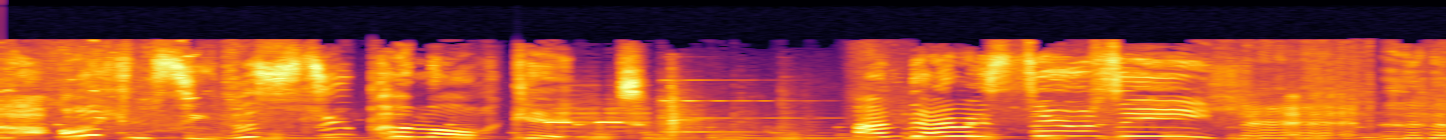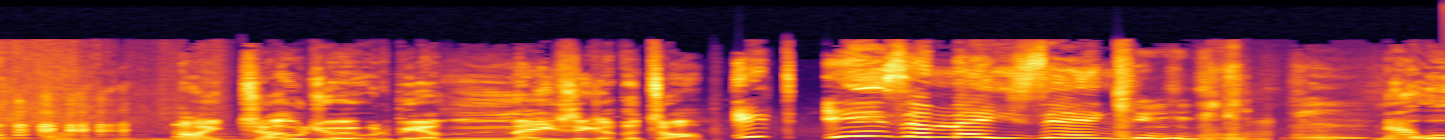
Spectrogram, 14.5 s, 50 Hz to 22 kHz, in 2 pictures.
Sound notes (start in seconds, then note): 0.0 children laughing; 3.2 cash register dinging; 6.0 bleating, laughing; 12.8 George giggles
